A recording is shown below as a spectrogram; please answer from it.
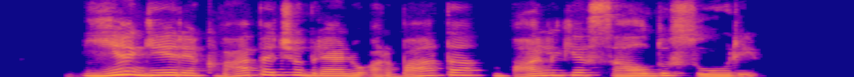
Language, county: Lithuanian, Šiauliai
